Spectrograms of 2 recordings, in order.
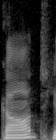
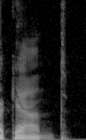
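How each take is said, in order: First: Long open vowel in can't, "kaant"; can't rhyming with aunt, ah vowel. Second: Can't with a flat "a" as in cat; short front vowel in can't. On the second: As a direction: say can't the American way, kant. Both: Shown as a demonstration. Teacher shows two accepted pronunciations.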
